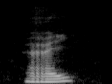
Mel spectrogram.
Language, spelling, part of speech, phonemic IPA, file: Breton, reiñ, verb, /ˈrɛĩ/, LL-Q12107 (bre)-reiñ.wav
- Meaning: to give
